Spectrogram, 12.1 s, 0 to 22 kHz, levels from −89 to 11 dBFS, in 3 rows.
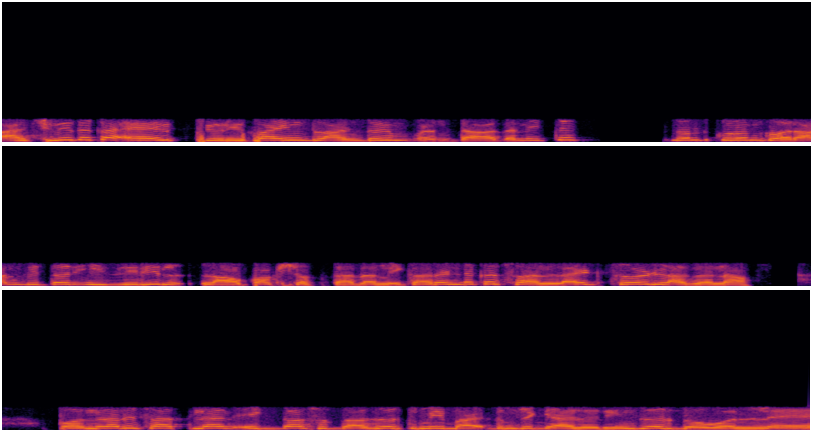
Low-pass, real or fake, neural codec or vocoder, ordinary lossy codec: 3.6 kHz; real; none; none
